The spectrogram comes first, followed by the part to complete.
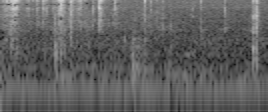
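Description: Silicone muffin pans in cardboard sleeves being handled and pushed into a stack, giving about four light clicks and rustles, over a steady low hum.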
